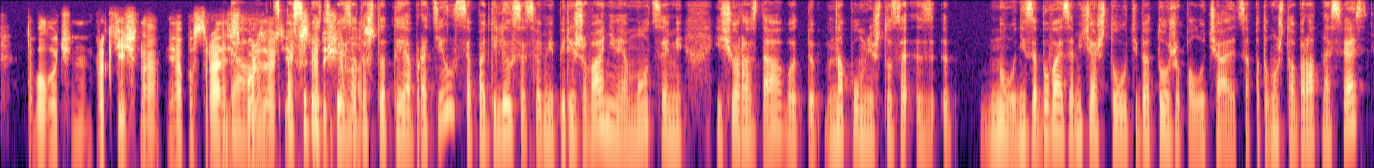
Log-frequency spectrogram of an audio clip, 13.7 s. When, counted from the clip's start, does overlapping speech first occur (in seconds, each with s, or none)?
2.2 s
